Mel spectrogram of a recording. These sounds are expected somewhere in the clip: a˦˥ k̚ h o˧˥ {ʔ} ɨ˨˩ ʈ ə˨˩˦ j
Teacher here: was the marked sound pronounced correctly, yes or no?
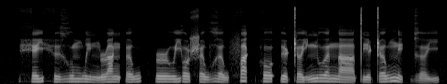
yes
